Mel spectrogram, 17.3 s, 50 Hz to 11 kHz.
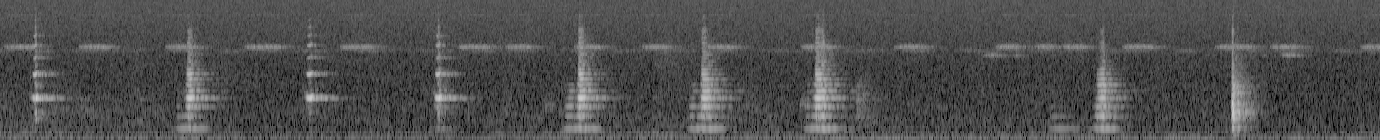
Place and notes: Mladinska, Maribor, Slovenia - late night creaky lullaby for cricket/15/preludij
cricket outside, exercising creaking with wooden doors inside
